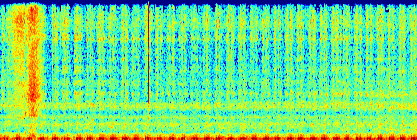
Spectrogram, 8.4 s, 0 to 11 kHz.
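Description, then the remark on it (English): A vintage Frazer Nash car engine, roughly 100 years old, in Dutch blue, runs loud with a steady, rapid low-pitched pulsing throb that barely changes throughout, plus a brief sharp click near the start, as the car competes. “The car's got to be the thick end of 100 years old. And here it is competing.”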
